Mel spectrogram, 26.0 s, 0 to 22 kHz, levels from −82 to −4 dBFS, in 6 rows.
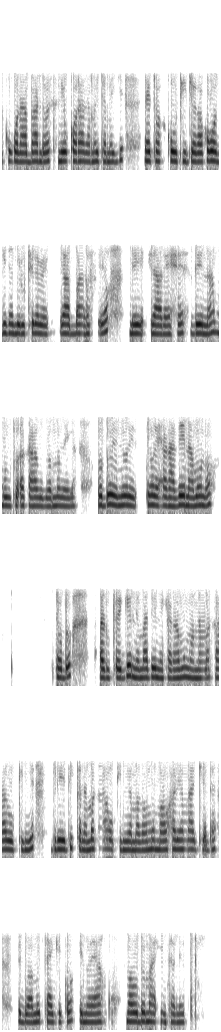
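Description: The whole recording passes through the G.723.1 codec, and the damage is heavy. The band runs only from about 200 Hz to 3.7 kHz. The speech sounds muffled and hoarse. Consonants smear because the coder updates its model of the voice only every 30 ms. The muffled, hoarse texture fits a rate near 6.3 kbit/s.

VoIP packet loss concealed by the speech codec breaks in six times. The first is at 5.90 to 6.04 s. The second is at 17.00 to 17.19 s, between "nĩ mathĩnĩkaga mũno na" and "gũkinyia grade kana". The others fall at 19.31 to 19.64 s and 20.99 to 21.22 s. The last two come right after "nĩũndũ wa" at 22.73 to 22.80 s and after "maũndũ ma" at 24.89 to 25.00 s. Each time the decoder repeats its last pitch and filter and lets the level sink. This gives a brief, fading stretch of the last sound. The longer gaps fit two 30 ms frames lost, and the last two fit one. The voice stays weak for a moment after each gap before it recovers.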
